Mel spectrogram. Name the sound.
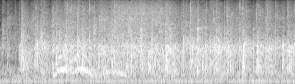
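big applause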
